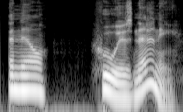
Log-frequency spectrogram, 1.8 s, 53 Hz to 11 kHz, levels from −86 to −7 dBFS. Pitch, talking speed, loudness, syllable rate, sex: 140 Hz, 165 wpm, -15 LUFS, 5.3 syllables/s, male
